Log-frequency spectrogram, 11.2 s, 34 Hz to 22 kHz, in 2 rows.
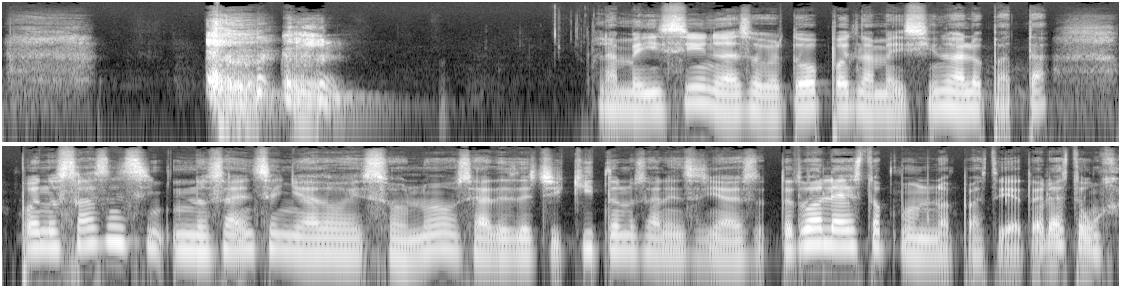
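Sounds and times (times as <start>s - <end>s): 
person coughing: 1.0s - 2.0s
speech: 1.1s - 1.9s, 3.0s - 11.1s.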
